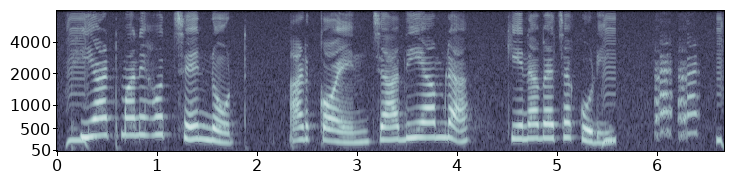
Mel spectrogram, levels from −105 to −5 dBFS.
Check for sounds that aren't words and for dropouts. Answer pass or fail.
fail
